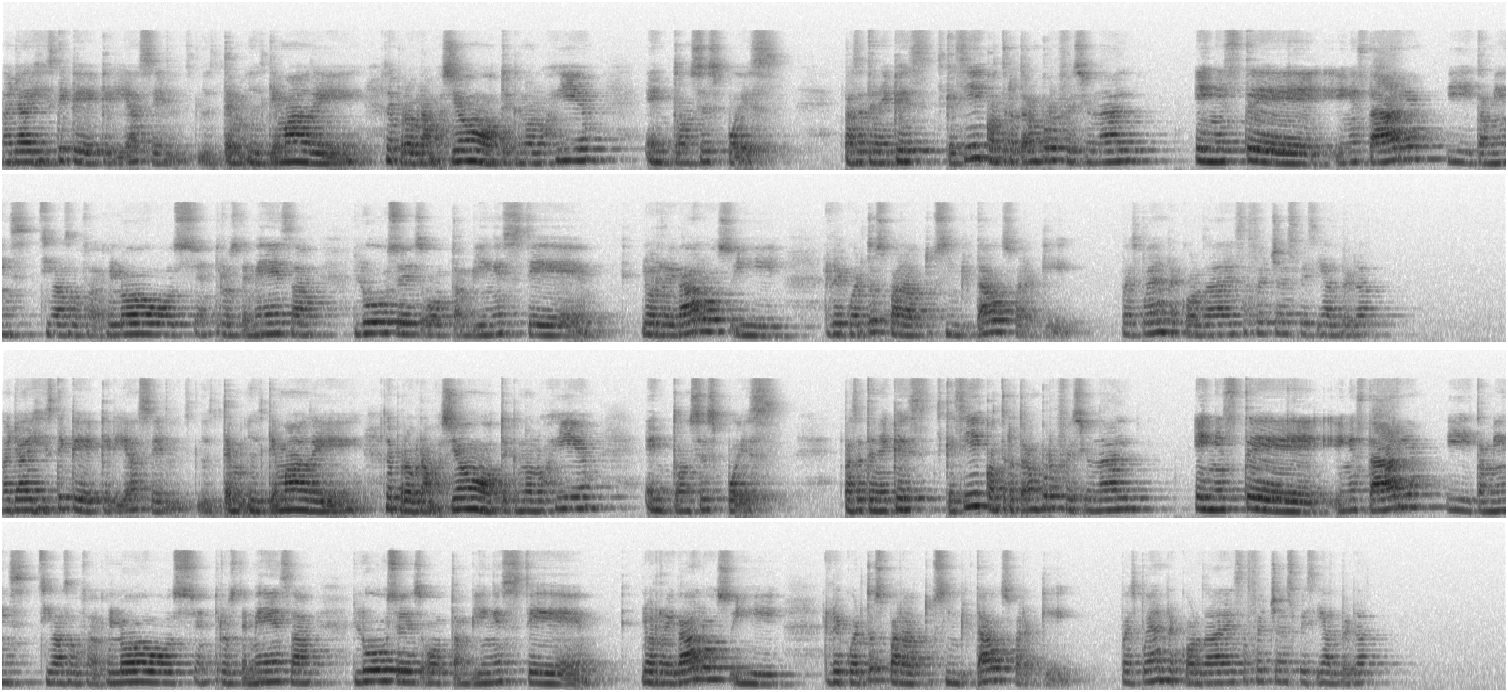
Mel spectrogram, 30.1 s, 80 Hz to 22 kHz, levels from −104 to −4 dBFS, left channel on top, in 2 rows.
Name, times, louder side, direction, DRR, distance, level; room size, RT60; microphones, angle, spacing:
voice 1, 0.0-7.7 8.4-11.3 11.9-14.2 14.5-20.9 21.4-25.6 26.2-28.7, right 2 dB, 50° right, -2 dB, 0.5 m, -28 dB
6.9 x 2.6 x 2.3 m, 0.87 s
head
